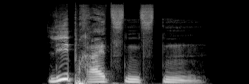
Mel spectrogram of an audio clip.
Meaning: 1. superlative degree of liebreizend 2. inflection of liebreizend: strong genitive masculine/neuter singular superlative degree
- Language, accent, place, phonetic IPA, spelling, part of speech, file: German, Germany, Berlin, [ˈliːpˌʁaɪ̯t͡sn̩t͡stən], liebreizendsten, adjective, De-liebreizendsten.ogg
